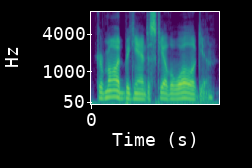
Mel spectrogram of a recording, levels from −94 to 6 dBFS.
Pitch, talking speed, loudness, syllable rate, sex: 130 Hz, 245 wpm, -18 LUFS, 7.2 syllables/s, male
